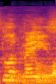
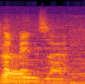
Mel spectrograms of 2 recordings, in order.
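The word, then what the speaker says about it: Lemeza: It's LaMesa, not LaMenza.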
